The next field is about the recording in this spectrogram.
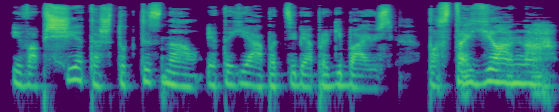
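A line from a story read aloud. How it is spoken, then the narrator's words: Growled through teeth. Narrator (Russian): Прорычала сквозь зубы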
